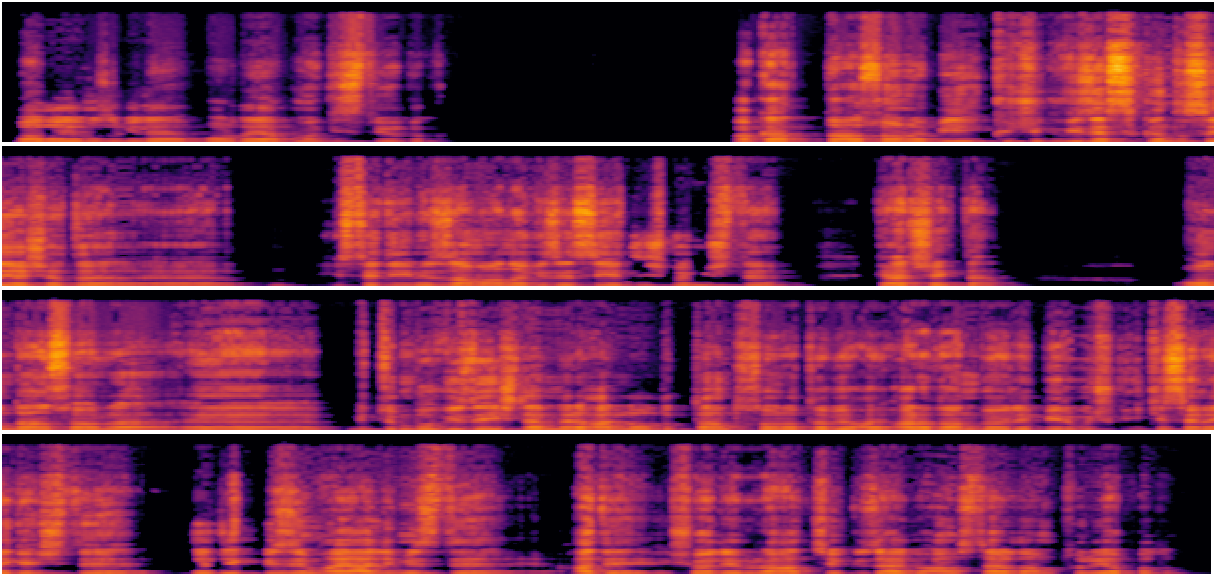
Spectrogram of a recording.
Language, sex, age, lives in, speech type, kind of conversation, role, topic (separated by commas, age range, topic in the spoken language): Turkish, male, 35-39, Germany, conversation, unstructured, none, Hangi seyahat deneyimi seni en çok hayal kırıklığına uğrattı?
